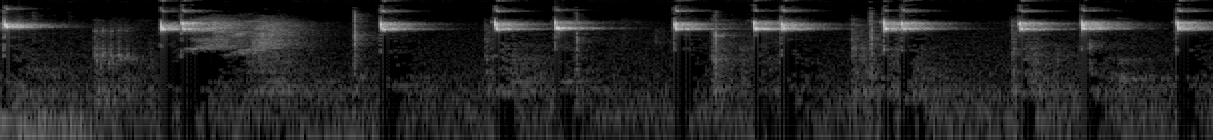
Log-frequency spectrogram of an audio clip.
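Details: Lovebird in breeding mood calling to provoke a rival: sharp, piercing high chirps, often doubled, repeated every half second or so, with short echoing tails and faint low rustling.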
